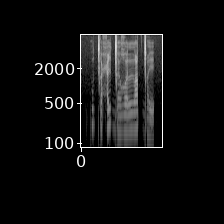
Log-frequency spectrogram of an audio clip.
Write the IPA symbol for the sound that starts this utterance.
kʷ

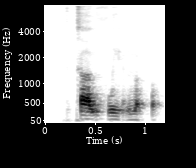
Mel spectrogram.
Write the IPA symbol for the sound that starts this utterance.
k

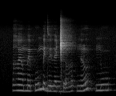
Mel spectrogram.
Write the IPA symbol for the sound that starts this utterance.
ʁ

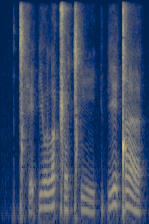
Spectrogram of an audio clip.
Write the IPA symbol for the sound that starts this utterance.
ǀʰ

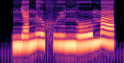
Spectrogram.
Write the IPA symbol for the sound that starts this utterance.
ɲ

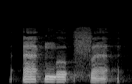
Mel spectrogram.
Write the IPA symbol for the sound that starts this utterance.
ʔ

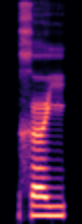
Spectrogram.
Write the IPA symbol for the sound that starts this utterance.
x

